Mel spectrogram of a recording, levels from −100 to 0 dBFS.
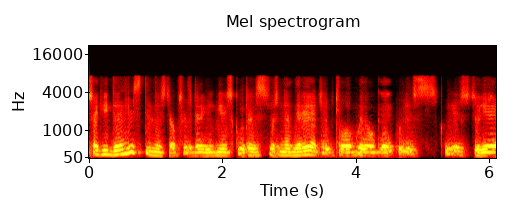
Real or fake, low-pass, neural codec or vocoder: fake; 7.2 kHz; codec, 16 kHz, 1 kbps, FreqCodec, smaller model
